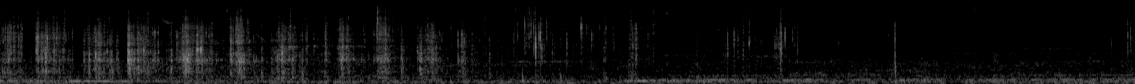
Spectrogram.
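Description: Whole golden apple snails rattling and scraping in a metal frying pan as they are stir-fried with a stick: a quick run of shell clicks that thins out after about five seconds to occasional clicks.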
